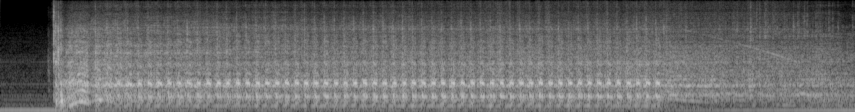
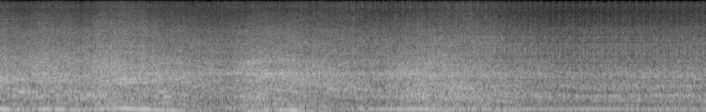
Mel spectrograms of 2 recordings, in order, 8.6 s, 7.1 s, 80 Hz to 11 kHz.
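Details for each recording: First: 1987 BMW 325i E30, sat outside after paint job, ran then stopped; starter cranks engine evenly about six seconds with no firing, pump heard but gauge on feed line shows exactly zero fuel pressure; crank no start. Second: 1987 BMW 325i E30 after a crank-no-start repair, fuel pressure almost 40 psi: a couple of gentle revs settle into a smooth, even idle with no knocks or stumbles; normal idle.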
